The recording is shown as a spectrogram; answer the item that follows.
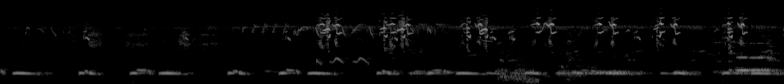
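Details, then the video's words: Myna repeatedly feeding its babies; clusters of loud scratchy, buzzy high calls rise in irregular bursts over a steady low hooting note repeated about once a second, with a brief rustle midway. "Myna bird repeatedly feeding babies something interesting"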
